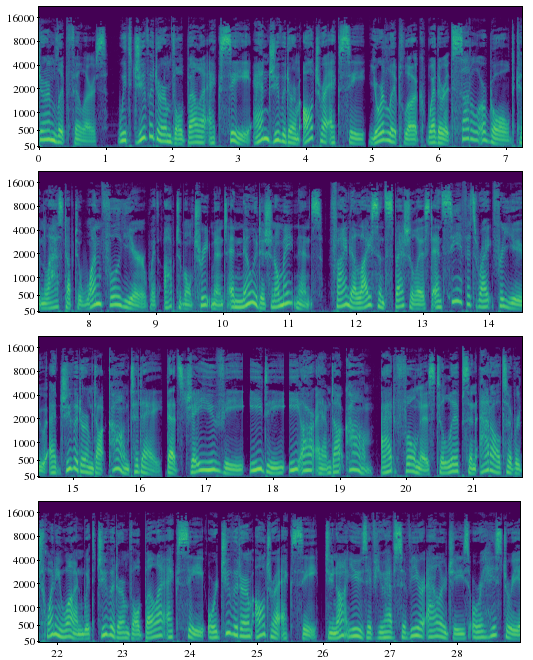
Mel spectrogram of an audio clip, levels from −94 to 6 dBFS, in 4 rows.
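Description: No technical faults can be heard anywhere in the recording, and the signal stays steady and continuous throughout.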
